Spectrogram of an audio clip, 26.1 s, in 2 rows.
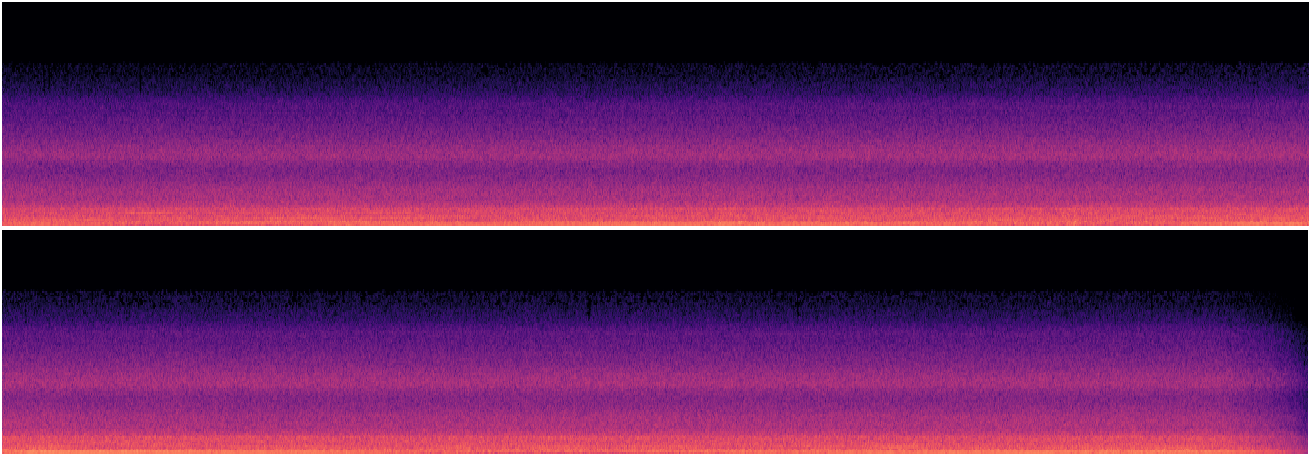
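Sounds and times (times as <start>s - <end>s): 
Seibu 101N electric train with externally fanned motor car: 0.0s - 26.1s.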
